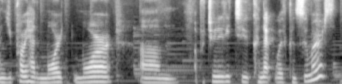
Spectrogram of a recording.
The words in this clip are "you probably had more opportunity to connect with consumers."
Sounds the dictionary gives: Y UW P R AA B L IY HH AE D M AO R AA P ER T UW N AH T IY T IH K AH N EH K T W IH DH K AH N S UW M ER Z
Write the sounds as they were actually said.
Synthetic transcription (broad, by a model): Y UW P R AA B L IY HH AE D M AO R AA P ER T UW N AH T IY T IH K AH N EH K T W IH DH K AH N S UW M ER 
